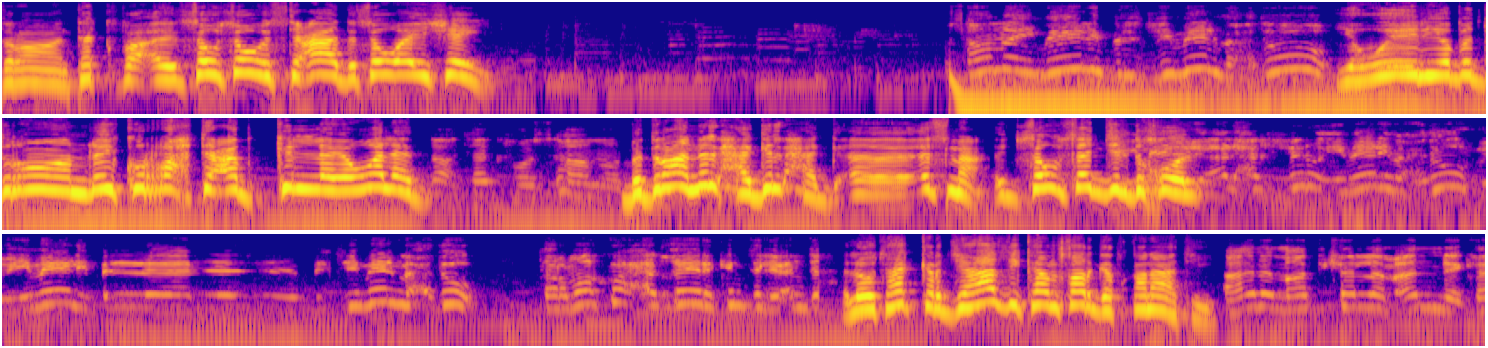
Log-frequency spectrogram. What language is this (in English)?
Arabic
